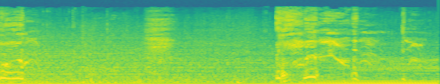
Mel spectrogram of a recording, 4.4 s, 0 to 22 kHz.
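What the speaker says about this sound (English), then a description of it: "Is he coughing up blood?" A character in Red Dead Redemption 2 coughs up blood: a few harsh, wet coughs and gasps in separate bursts, with a louder cluster near the end, over a quiet game background.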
